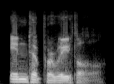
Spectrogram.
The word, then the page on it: Interparietal: British English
